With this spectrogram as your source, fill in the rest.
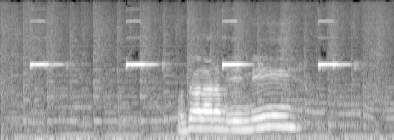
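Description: Short electronic beeps from a homemade earthquake alarm repeat at a steady interval as a person talks over them, the alarm tone sounding every second or so.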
